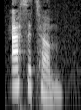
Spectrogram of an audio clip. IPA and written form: əˈsiːtəm (acetum)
